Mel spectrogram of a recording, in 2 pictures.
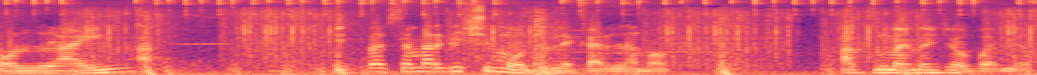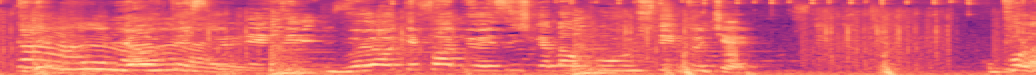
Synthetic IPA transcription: onlajn | ispersəmearɡəʃimod̪uɾilekaɾelea̰ma̰vut̪ | ak̬umnmːajmerd͡ʒobəɾleweat̪et̪ueziʃvojawt̪ʲefabʲjoeziʃkəd̪awkuʃt̪it̪ut͡ʃe | upula

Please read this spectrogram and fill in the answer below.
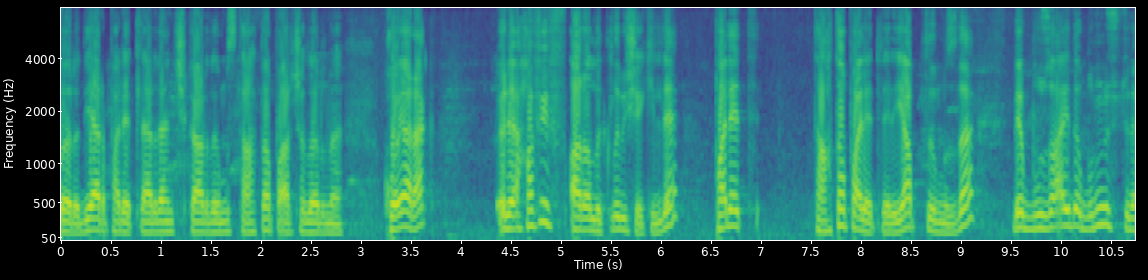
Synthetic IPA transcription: aɾɯd̪ijæɾpʰalʲɛt̪lʲæɾd̪ænt͡ʃʰɯ̥kʰaɾd̪ɯːmɯz̥t̪ʰaxt̪ʰapʰa̰ɾt͡ʃʰalˠaɾɯnɯ | kʰo̞jaɾak | bøjlʲɛhafifaɾalˠɯklˠɯbiɾʃe̞cʰilʲd̪ɛ | pʰalʲɛt̪ʰː | axt̪ʰapʰalʲɛt̪lʲe̞ɾijap̚t̪ʰɯːmɯzd̪a | vɛbuzajd̪abununyst̪ʰynɛ

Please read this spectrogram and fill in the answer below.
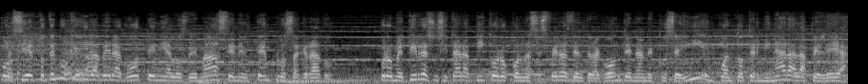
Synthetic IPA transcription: po̞ɾsje̞ɾt̪o̞t̪e̞ŋɡo̞ke̞iɾaβe̞ɾaɣo̞t̪e̞nialo̞zðe̞mase̞ne̞lt̪e̞mplo̞saɣɾaðo̞ | pɾo̞met̪ire̞susit̪aɾapiko̞ɾo̞konlase̞sfe̞ɾazðe̞ld̪ɾaɣo̞nd̪enamekuseieŋkwant̪o̞t̪e̞ɾmĩnaɾalape̞le̞a

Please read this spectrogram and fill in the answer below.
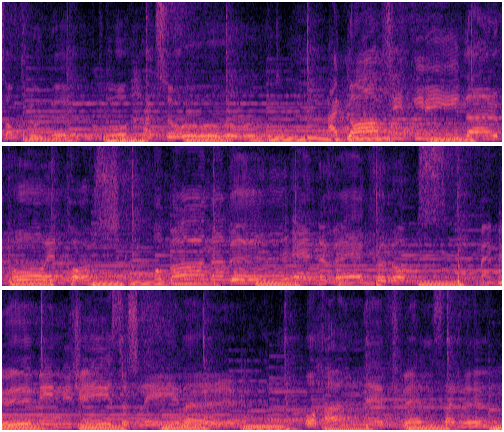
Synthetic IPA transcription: sɔmbɾuːd̪ə | pʰɔhanso | d̪hanɡɑːvsɪt̪liːd̪aɾpʰɔɛnpʰɔʂɔbɑːnad̪əɛnvɛːɡfœɾɔsmɛndʉmenəjeːsɵsleːvəɾ | ɔɦanæɾfɾɛlsad̪ə

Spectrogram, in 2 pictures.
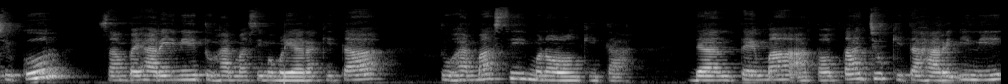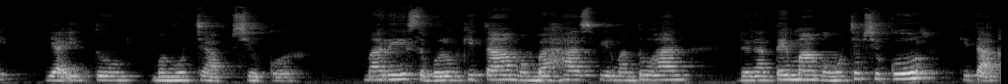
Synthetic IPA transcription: ukʊr | sampajɦaɾiːnit̪uɦanmasɪhməməliaɾahkit̪a | t̪uɦanmasɪhmənɔlɔŋkit̪a | dant̪emaa̰t̪awt̪ad͡ʒukːit̪aɦaɾiʔini | jaʔit̪uməŋut͡ʃap̚ʃukʊr | maɾisəbəlumkit̪aməmbaɦasfirmant̪uɦan | dəŋant̪emaməŋut͡ʃap̚ʃukʊr | kit̪aːk

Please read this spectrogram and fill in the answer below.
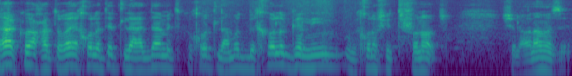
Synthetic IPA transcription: ʁakːo̞aħat̪o̞ʁajaχo̞lːat̪e̞t̪lead̪amet̪koχo̞t̪laːmo̞d̪beχo̞laɡalimumeχonoʃelt̪fono̞t̪ | ʃelaʕolamazḛ

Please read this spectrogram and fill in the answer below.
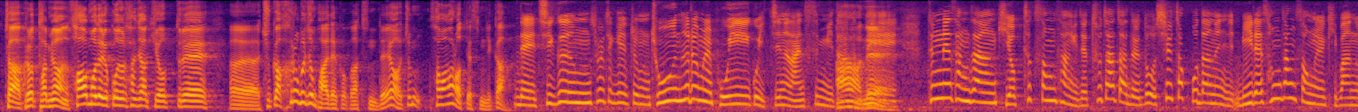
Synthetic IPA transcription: t͡ɕakɯɾʌtʰamjʌnsʰaʌmʌdejok͈ʌdɯɭsʰaŋd͡ʑakiʌp̚t͈ɯɾe̞ | t͡ɕuk͈ak̚hɯɾɯmɯɭt͡ɕompajadwe̞ɭk͈ʌk͈atʰɯnde̞jot͡ɕomsʰaŋwaŋɯnʌt̚k͈e̞s͈ɯmɲḭk͈a̰ne̞t͡ɕiɡɯmsʰoɭt͡ɕiɡit͡ɕomt͡ɕoɯnɦɯɾɯmɯɭpoiɡoit̚t͡ɕ͈inɯnans͈ɯmɲidane̞ | tʰɯŋne̞sʰaŋd͡ʑaŋkiʌp̚tʰɯk̚s͈ʌŋsʰaŋid͡ʑe̞tʰud͡ʑad͡ʑadɯɭdoɕʰiɭt͡ɕ͈ʌk̚p͈odanɯnmiɾe̞sʰʌŋd͡ʑaŋs͈ʌŋɯɭkiban

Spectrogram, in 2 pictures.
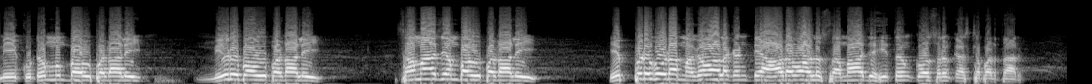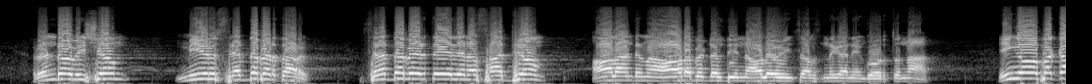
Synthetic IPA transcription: miːkuʈumbɐmbaːɡupɐɽaːli | miːɾubaːɡupɐɽaːli | sɐmaːd͡ʒɐmbaːɡupɐɽaːli | e̞pːuɽukuːɽaːmɐɡɐʋaːɭɐkɐɳʈe̞ːaːɽɐʋaːɭːusɐmaːd͡ʒɐɦit̪ɐŋkɔːsɐɾɐmkɐʂʈɐpɐɽɐt̪aːɾu | ɾe̞ɳɖo̞ːʋiʂɐjɐm | miːɾusɾɛd̪ːɐpɛɽɐt̪aːɾṵ | ʃɾɛd̪ːɐpɛɽit̪eːd̪ɐjnasaːd̪ʱjɐm | aːlaːɳʈinaːaːɽɐbɛɖːɐlud̪iːnːiaːloːd͡ʒiɲt͡ʃaːlsind̪iɡaːneːnuko̞ːɾut̪unːa̰ː | iŋɡoːɐpɐkːɐ

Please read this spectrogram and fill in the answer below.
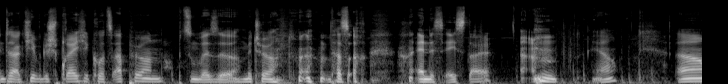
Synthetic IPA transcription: ʔɪntɐak̚tʰiːvəɡəʃpʁ̥ɛːçəkʰʊɐt͡sʔaphøːʁənb̥ə̥t͡siːəŋsv̥aɪzə̰mɪthøːʁənvasaxʔɛnɛsʔɛːstaɪl | jaːʔɛː

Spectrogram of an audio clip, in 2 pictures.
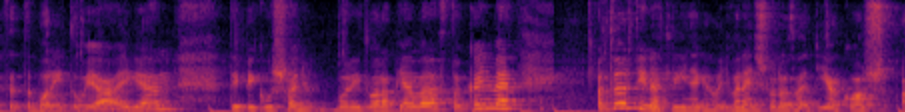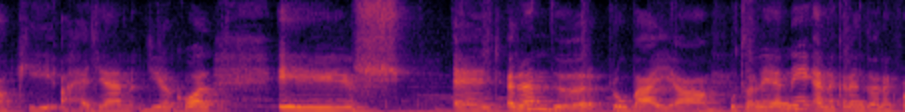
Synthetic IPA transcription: t̪zɛt̪ːɒbo̞ɾiːt̪oːjɒ̰iɡɛn | t̪ipikuʃhɒɟbo̞ɾiːt̪oːɒlɒpjaːɱvaːlɒst̪okøɲvɛt̪ | ɒt̪ørt̪eːnɛt̪leːɲɛɡɛɦo̞ɟvɒnɛcʃo̞ɾo̞zɒd̪̚ɟiɒko̞ʃɒkʰiɒɦɛɟɛnɟilkʰo̞l | eːʃ | ɛɟrɛnd̪øːrproːbaːjːɒut̪oleːrniʔɛnːɛkɒɾɛnd̪øːrnɛk

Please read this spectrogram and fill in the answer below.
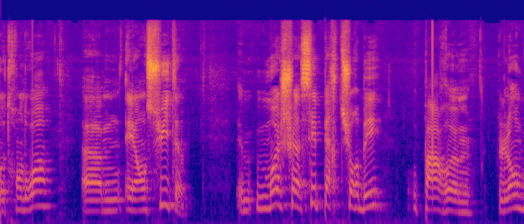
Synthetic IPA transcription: ot̪χɑ̃d̪ʁwa | ømeɑ̃sɥit̪ | mwaʒəsɥiasepɛʁt̪yʁbepaʁølɑ̃ɡ

